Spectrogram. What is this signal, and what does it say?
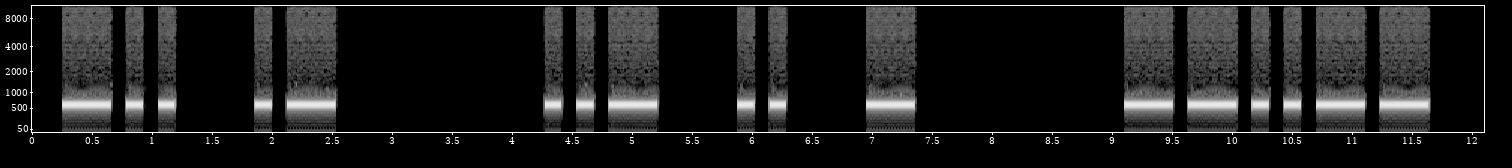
Morse code, heard as a keyed tone, about 9 wpm, spaced as for 7 wpm, 600 Hz. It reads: DA UIT ,
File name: CW / 10PPM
